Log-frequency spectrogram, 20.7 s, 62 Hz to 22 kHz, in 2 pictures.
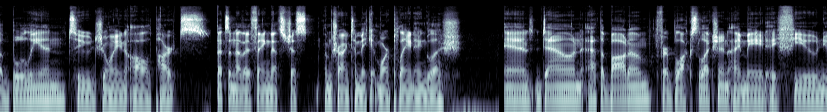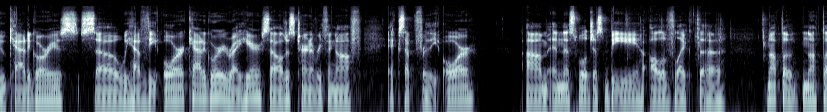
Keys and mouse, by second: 4.3-13.6 middle drag, 13.6-17.3 drag, 17.7 click, 19.3 shift+drag.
